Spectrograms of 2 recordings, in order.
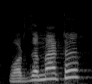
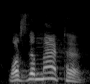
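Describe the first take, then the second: First: The voice rises at the end. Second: The voice falls at the end. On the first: The speaker calls it wrong. "We should not say it with a rising tone" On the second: The speaker calls it right. "All falling tones"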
